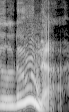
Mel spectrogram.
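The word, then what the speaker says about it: Glüna: something like that it's it says the g is silent in the captions of this chapter I'm not going to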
